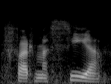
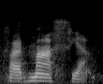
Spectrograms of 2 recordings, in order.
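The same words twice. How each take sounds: First: The stress falls on the syllable ci. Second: The stress falls on the syllable ma. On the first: The speaker calls it wrong. "I guarantee some of you have pronounced it farmacia" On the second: The speaker calls it right. "Second to last syllable. That's why this word is pronounced farmacia"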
